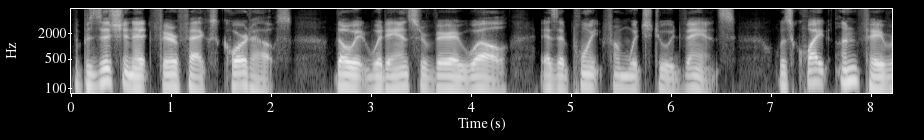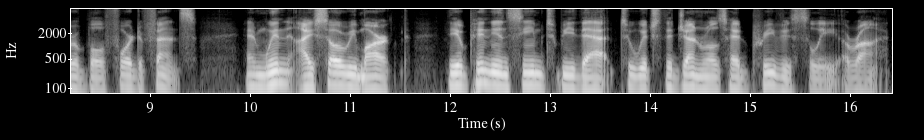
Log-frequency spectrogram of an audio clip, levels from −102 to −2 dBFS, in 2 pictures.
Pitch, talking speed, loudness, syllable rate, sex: 100 Hz, 155 wpm, -20 LUFS, 4.8 syllables/s, male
